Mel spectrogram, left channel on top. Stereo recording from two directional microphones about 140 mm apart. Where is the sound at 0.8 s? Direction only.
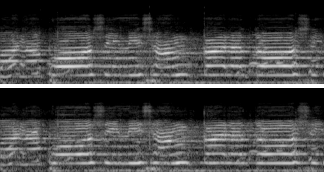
20° right (ahead or behind).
